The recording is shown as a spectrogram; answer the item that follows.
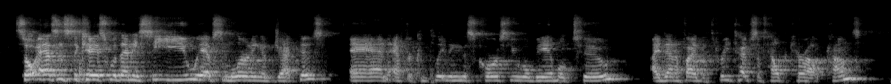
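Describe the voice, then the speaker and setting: Talking at a very fast pace, a man with a high-pitched voice shows ordinary pitch variation amid audible room echo. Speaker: continuing education presenter. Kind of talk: webinar lecture.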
